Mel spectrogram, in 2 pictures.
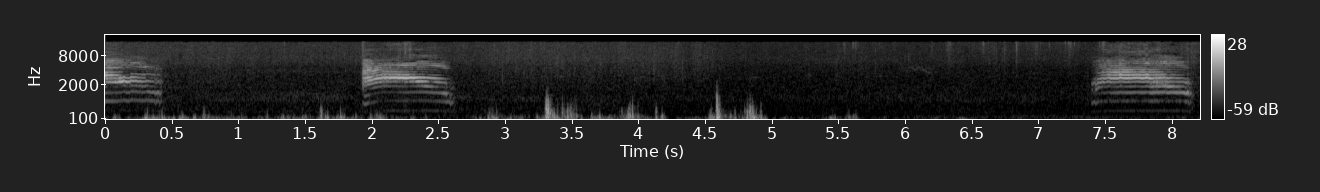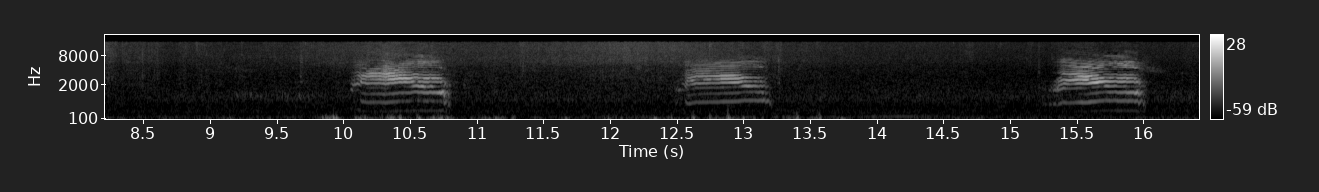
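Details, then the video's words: Outdoor stray cat begging for milk and food, as he does every morning and evening: six insistent, nasal meows repeated about every two to three seconds, with thumps and handling knocks in between. "Cat asking for milk / food"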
